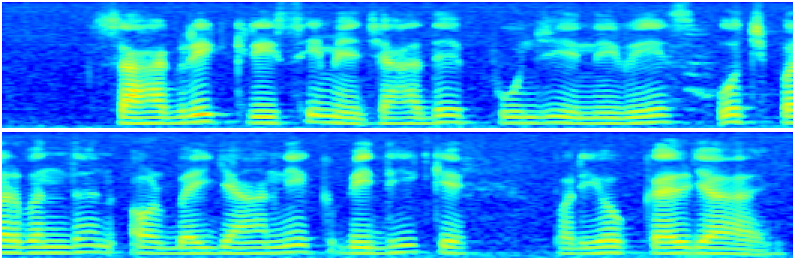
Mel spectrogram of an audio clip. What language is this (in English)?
Magahi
